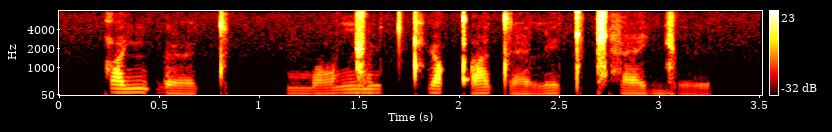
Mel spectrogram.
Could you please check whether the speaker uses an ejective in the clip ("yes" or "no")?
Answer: yes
